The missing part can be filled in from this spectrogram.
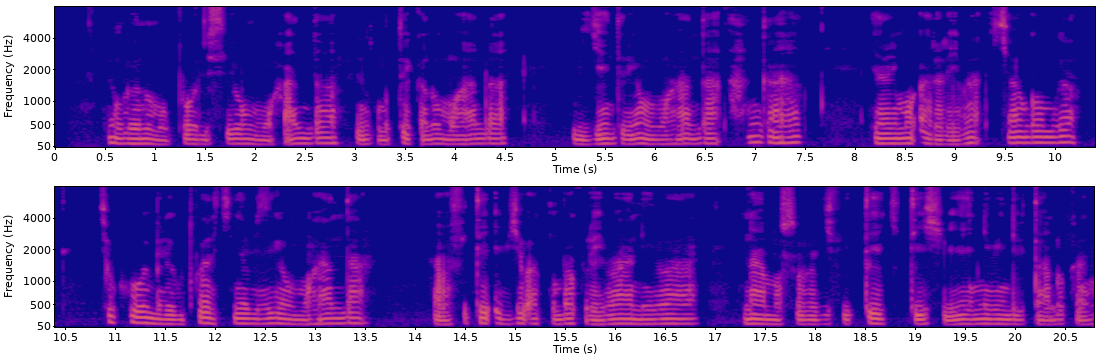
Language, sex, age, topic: Kinyarwanda, male, 25-35, government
